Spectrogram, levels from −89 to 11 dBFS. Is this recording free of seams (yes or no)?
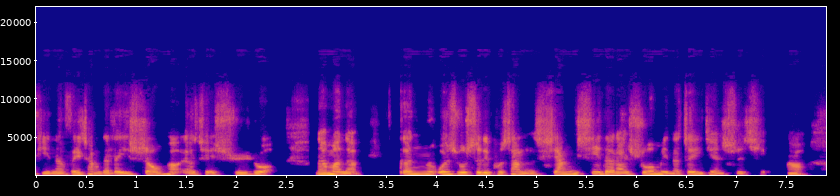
no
